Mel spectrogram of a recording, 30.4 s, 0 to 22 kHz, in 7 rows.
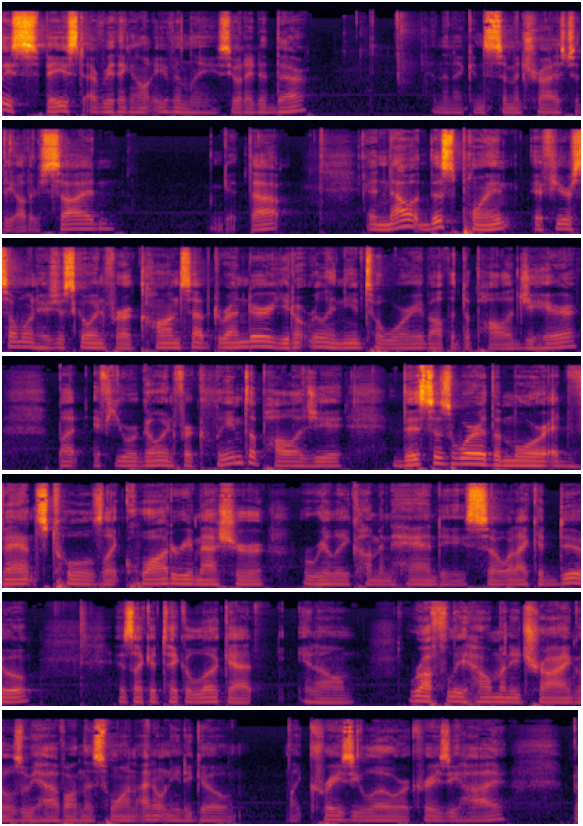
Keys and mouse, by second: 0.7-10.1 drag, 2.9 alt+x, 3.9 ctrl+z, 4.5 alt+x, 4.7 Tab, 12.1-20.9 drag, 20.9 Tab, 26.2 n.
